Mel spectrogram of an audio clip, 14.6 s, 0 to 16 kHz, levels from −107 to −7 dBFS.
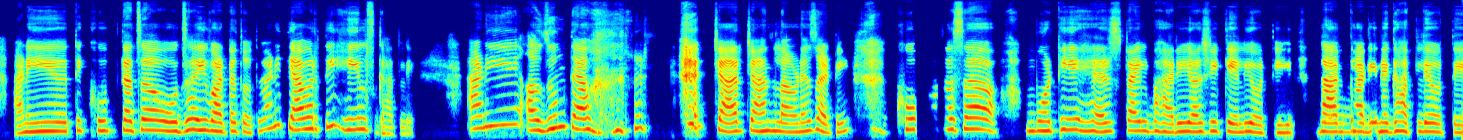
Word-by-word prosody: आणि 235 +4 +1
ती 255 - -4
खूप 255 -1 -4
त्याचं 265 +1 +4
ओझंही 255 +2 +2
वाटत 235 -2 +1
होतं 230 +7 -8
आणि 360 +6 -4
त्यावरती 295 +5 +3
हील्स 280 0 0
घातले 170 -1 -13 0.6
आणि 385 +5 -1
अजून 265 +6 +2
त्यावर 270 -1 0 0.7
चार 235 -2 +6
चांद 245 -1 +2
लावण्यासाठी 225 -1 -1 0.5
खूप 285 -1 -2 0.3
मो - - -3
असा 295 +2 0 0.6
मोठी 250 +3 -1 0.2
हेअरस्टाईल 245 +2 0
भारी 225 -1 -1
अशी 230 +2 -2
केली 225 0 +1
होती, 200 -1 -3 0.3
दागदागिने 230 0 +3
घातले 230 0 -1
होते 210 -2 -3
240 Hz, 120 wpm, -23 LUFS, 225-270 Hz, 0.7 s, चार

